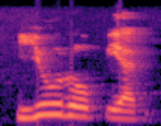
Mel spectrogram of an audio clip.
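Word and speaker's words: European: अगर हमने एन लगाया, क्योंकि यूरोपियन ई साइलेंट है, ठीक है। हम सीधा यू से शुरू कर रहे हैं, यूरोपियन, यूरोपियन नहीं कह रहे, हम कह रहे हैं यूरोपियन, ई यूरोपियन गलत होगा, ठीक है।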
